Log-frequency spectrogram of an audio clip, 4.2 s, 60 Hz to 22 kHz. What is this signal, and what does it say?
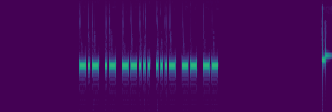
Morse code, heard as a keyed tone, about 43 wpm, 700 Hz. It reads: KA7VMM
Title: USA Call Signs - 6 Characters - 2x Character Spacing - 45wpm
